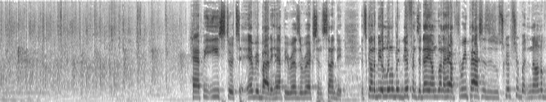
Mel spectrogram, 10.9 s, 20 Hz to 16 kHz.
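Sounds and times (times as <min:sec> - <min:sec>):
audience applauding to welcome visitors: 0:00.0 - 0:04.1
speech: 0:03.8 - 0:10.9.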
